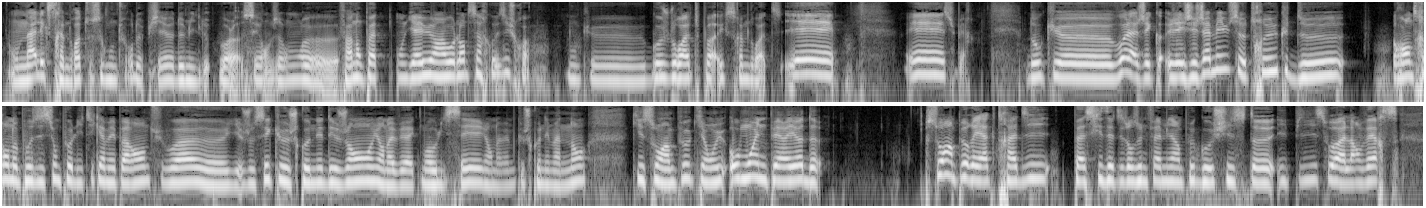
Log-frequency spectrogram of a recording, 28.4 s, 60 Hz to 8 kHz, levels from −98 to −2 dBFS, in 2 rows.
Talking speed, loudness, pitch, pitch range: 235 wpm, -16 LUFS, 200 Hz, 185-215 Hz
